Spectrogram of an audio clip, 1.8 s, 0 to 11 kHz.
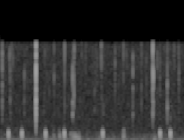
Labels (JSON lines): {"label": "biophony, knock croak", "recorder": "SoundTrap 300"}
